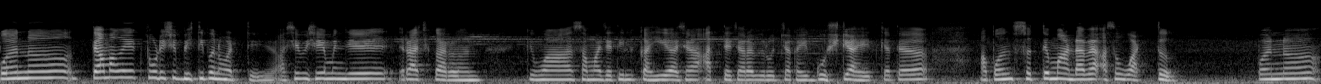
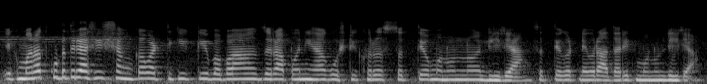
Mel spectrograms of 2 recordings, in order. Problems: constant background noise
